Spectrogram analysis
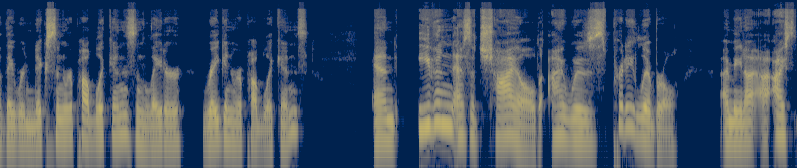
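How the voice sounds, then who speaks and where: A woman's voice: low-pitched, darkish tone, no echo, studio quality. A woman, a guest telling her political life story in a chatty way, laughing often and acting out quotes. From Oklahoma, USA. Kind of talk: conversational storytelling.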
